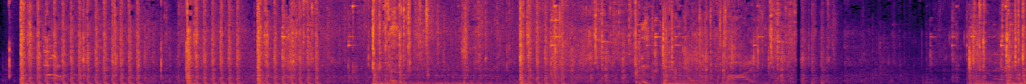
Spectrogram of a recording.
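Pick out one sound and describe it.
An automatic rifle fires in rapid bursts, close by.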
